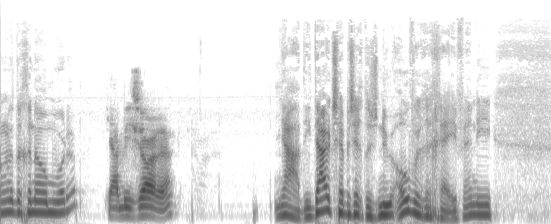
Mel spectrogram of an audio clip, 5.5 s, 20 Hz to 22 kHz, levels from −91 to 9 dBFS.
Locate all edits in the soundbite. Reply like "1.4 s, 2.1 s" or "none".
none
